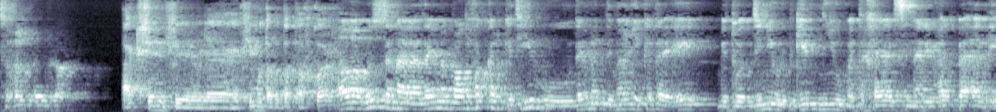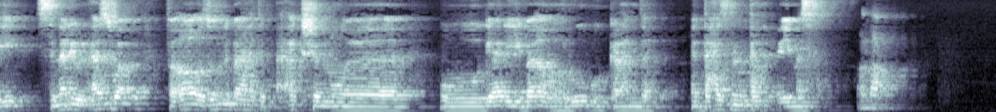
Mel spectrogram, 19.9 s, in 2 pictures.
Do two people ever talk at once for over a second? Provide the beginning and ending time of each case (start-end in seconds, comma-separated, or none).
none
